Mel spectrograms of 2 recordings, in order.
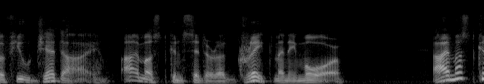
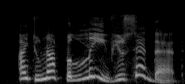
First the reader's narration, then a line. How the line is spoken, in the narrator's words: Jaina snapped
